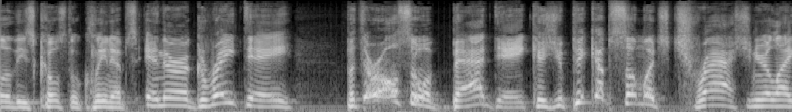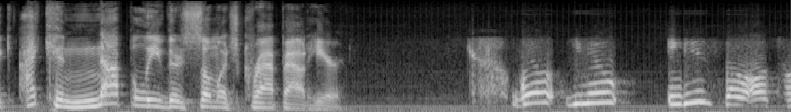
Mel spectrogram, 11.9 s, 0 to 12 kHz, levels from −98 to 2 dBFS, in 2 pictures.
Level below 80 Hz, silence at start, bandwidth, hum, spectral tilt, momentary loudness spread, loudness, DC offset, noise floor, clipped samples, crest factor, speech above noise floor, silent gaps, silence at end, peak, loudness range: -48 dBFS; 0 s; 12 kHz; 60 Hz at -45 dBFS; -4.5 dB/octave; 6 LU; -19 LUFS; under 0.1%; -46 dBFS; under 0.1%; 18 dB; 28 dB; none; 0 s; 0 dBFS; 4 LU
